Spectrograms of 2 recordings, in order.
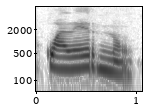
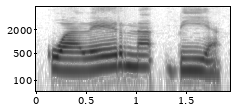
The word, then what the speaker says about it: cuaderna vía: Y eso se llama cuadernavía, no cuaderno, sino cuadernavía.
